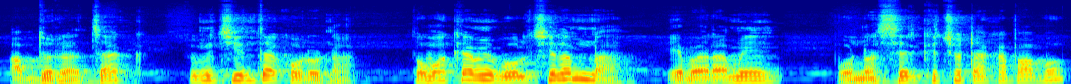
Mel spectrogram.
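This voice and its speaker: A man voicing a kindly, generous gentleman in a cartoon. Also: a little high, animated, fast, lightly acted. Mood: kind, reassuring. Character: kindly well-off gentleman, generous patron of the poor. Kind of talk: cartoon voice acting.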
